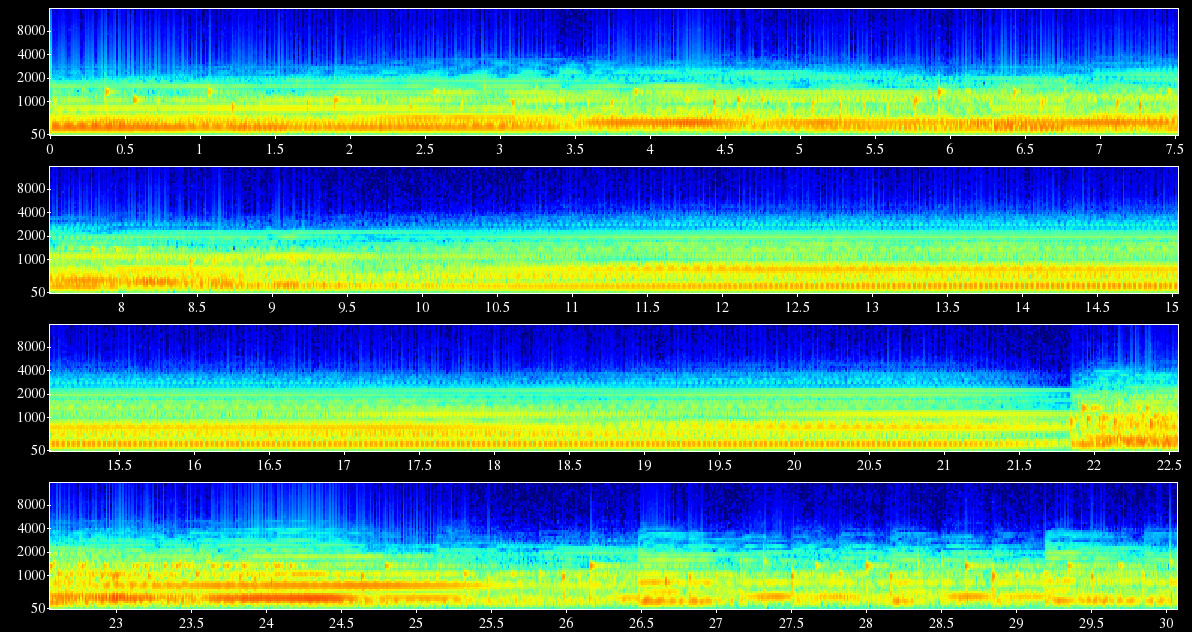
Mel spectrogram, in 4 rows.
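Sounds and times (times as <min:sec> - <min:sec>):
synthesizer drone chord: 0:00.0 - 0:30.0
quick short synthesizer notes: 0:21.8 - 0:30.0.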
